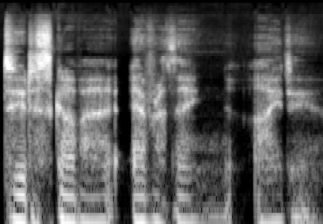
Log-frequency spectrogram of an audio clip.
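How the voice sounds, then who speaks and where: Hushed British man, partly whispering. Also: lowish voice, completely flat delivery, moderate pace, gravelly, breathy edge, dry recording. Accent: British English. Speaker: audio creator signing off to listeners. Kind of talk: ASMR outro, soft and partly whispered.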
